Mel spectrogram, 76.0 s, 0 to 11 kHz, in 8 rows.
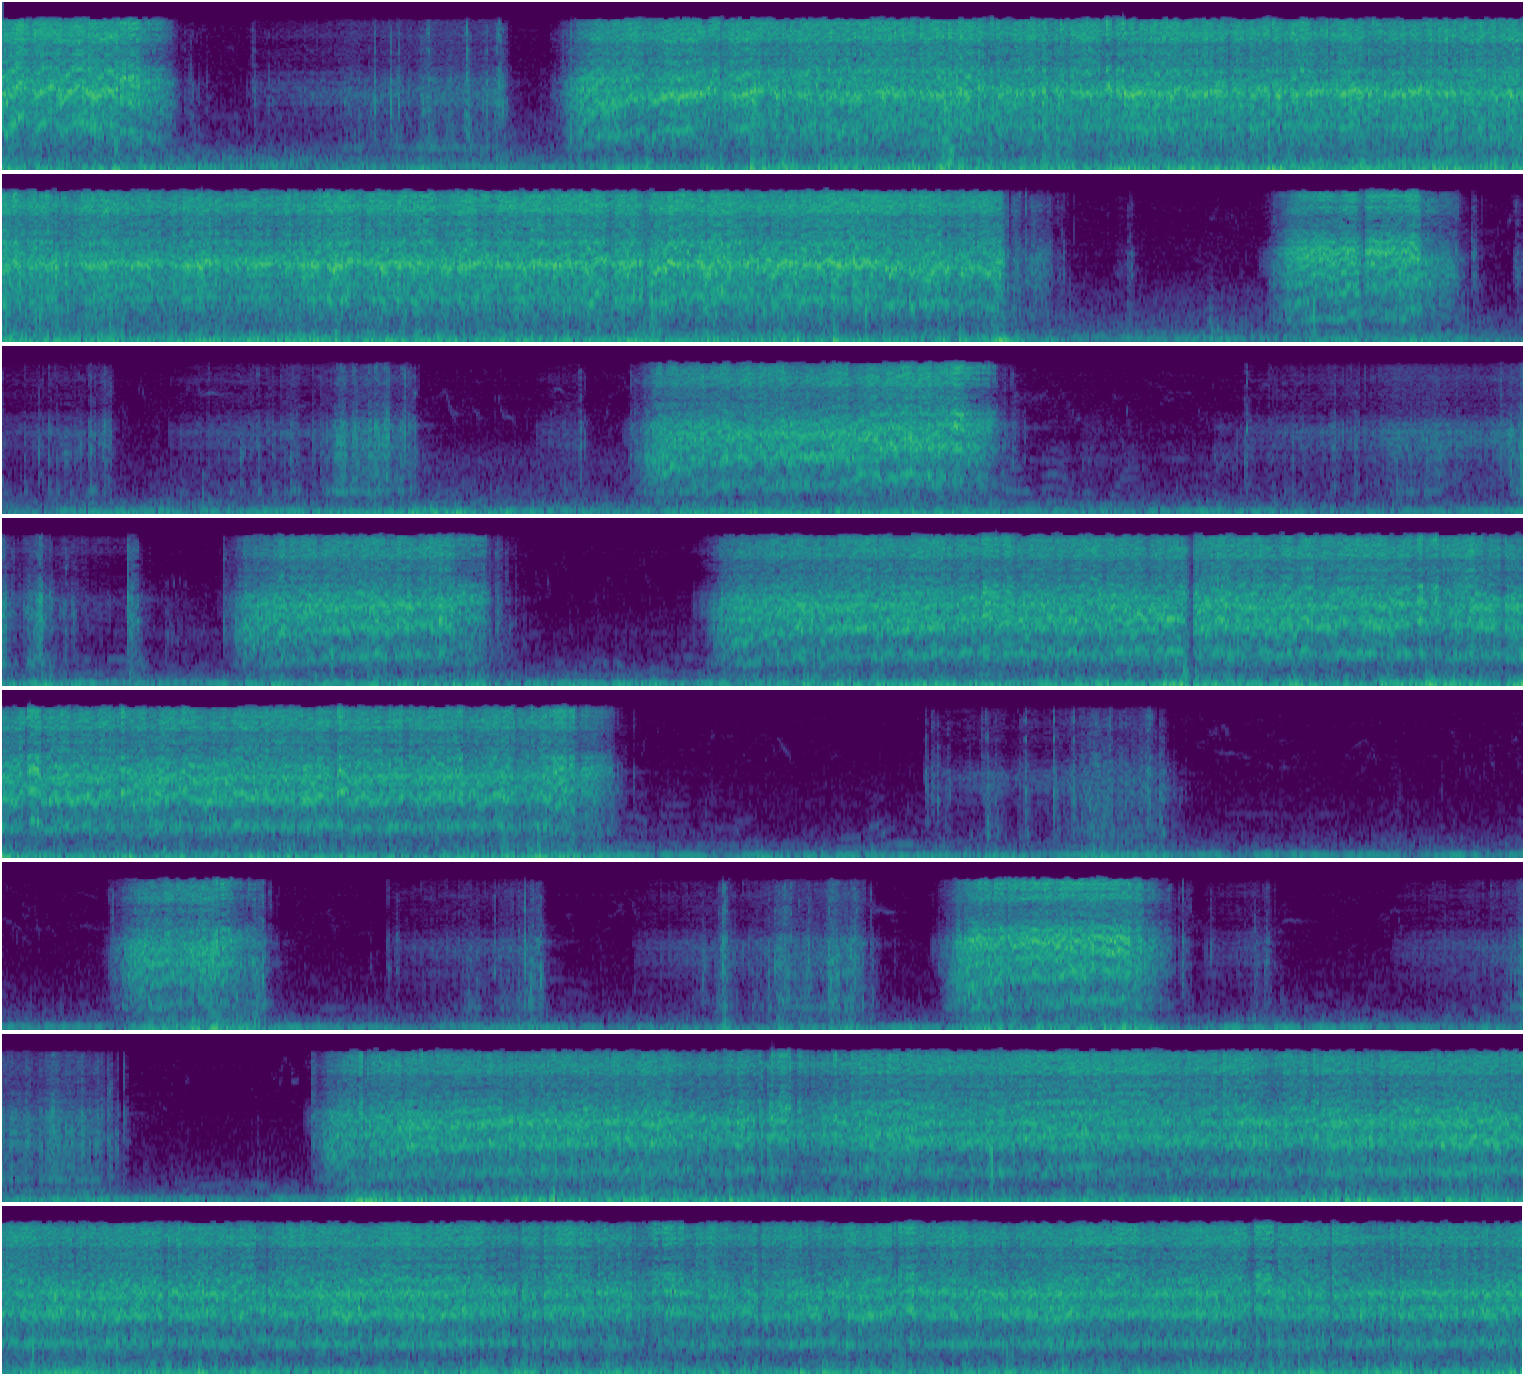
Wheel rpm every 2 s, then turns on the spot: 120, 30, 210, 230, 230, 230, 230, 190, 40, 40, 10, 50, 90, 0, 10, 90, 60, 160, 160, 160, 130, 10, 20, 0, 40, 0, 30, 50, 0, 60, 160, 160, 160, 160, 160, 160, 160, 160.
20-22 42-46 48-50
